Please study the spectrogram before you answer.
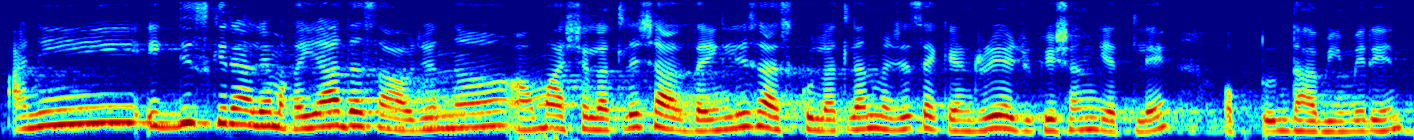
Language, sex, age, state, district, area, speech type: Goan Konkani, female, 18-30, Goa, Ponda, rural, spontaneous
